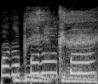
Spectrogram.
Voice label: voice fun character cute cartoon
